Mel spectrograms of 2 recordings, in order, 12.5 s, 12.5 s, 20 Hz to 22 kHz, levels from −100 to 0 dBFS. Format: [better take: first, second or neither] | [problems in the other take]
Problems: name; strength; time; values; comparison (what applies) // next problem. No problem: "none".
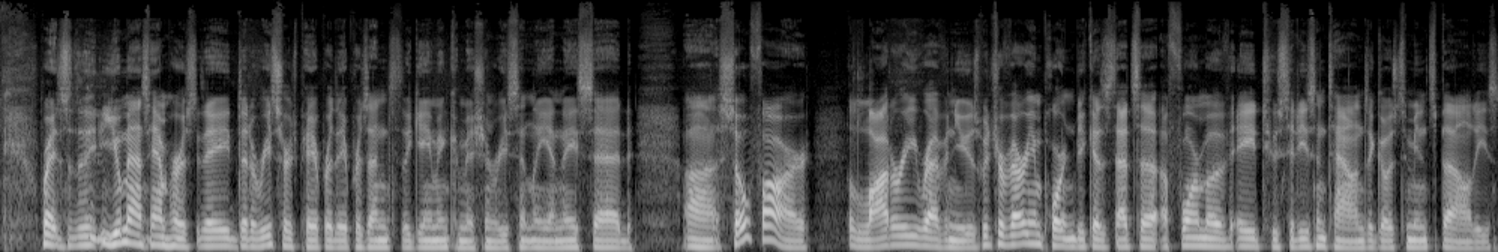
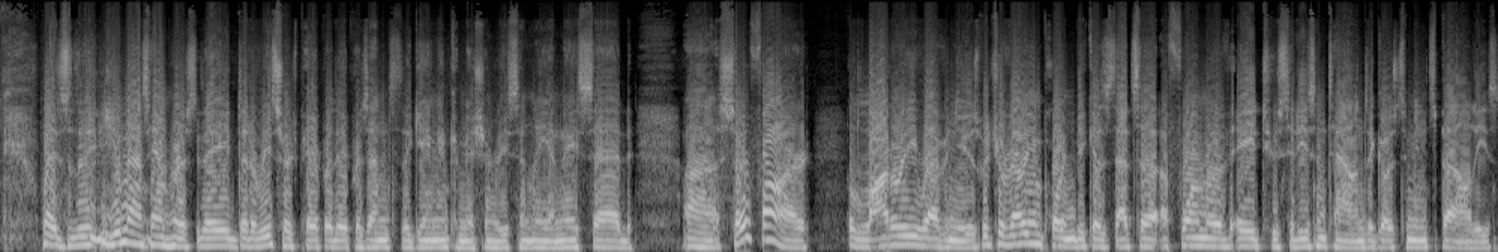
first | distortion; heavy; 26% of the sound clipped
